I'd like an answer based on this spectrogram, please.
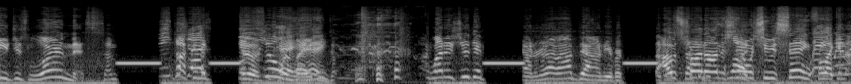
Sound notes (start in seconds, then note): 1.1 beep; 3.2 all laugh; 4.8 beep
